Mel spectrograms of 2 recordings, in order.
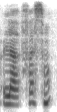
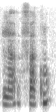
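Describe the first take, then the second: First: The C is pronounced as an S sound. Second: The C is pronounced as a K sound. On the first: The speaker calls it right. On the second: The speaker calls it wrong.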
